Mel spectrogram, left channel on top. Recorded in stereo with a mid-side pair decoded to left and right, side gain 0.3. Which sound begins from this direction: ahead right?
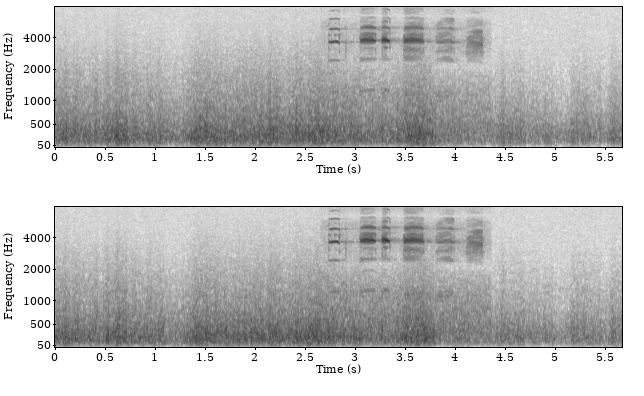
A bird, at 2.6 s.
